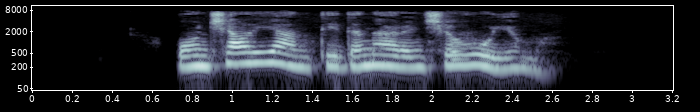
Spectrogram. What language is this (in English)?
Mari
